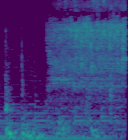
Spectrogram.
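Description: A faucet turned on to warm up water, a faint trickle that quickly becomes a steady, hissing stream of running water into a sink.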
